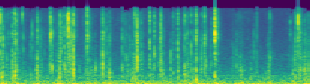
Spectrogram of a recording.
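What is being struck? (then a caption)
Plastic bag of jelly beans. Fingertips press, rub and scratch a full clear plastic bag of jelly beans lying flat on fabric, working the beans through the crinkly film. A steady stream of dense crinkling is broken by many sharp, bright ticks and snaps, over a soft low rumble.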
